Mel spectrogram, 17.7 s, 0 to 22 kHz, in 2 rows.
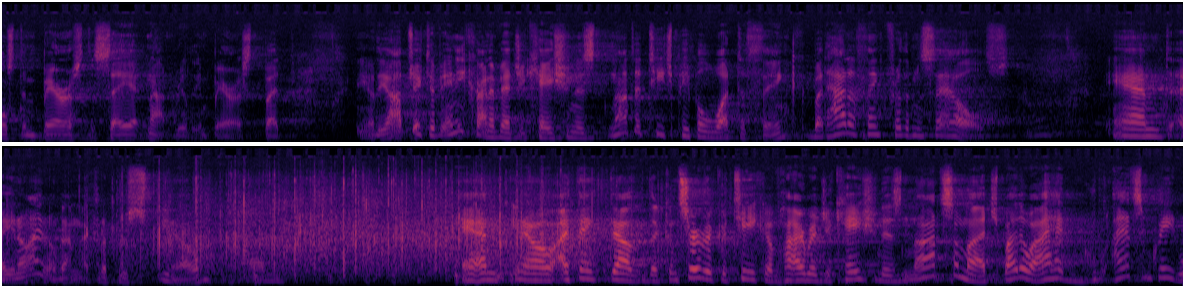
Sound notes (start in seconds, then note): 9.4 applause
